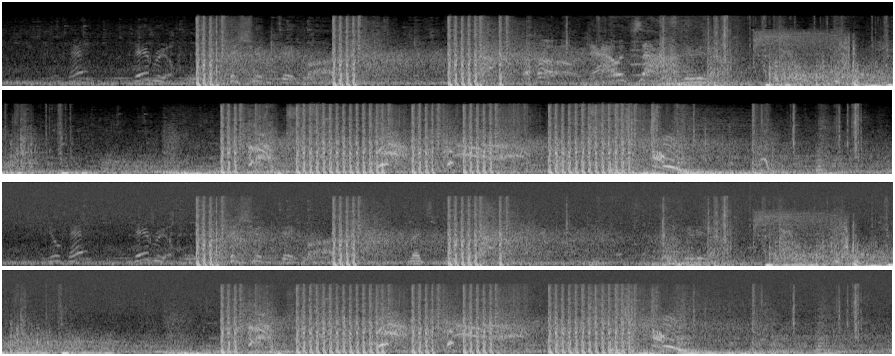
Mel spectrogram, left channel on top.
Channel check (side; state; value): right; noise; hiss, 12 dB below the sound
